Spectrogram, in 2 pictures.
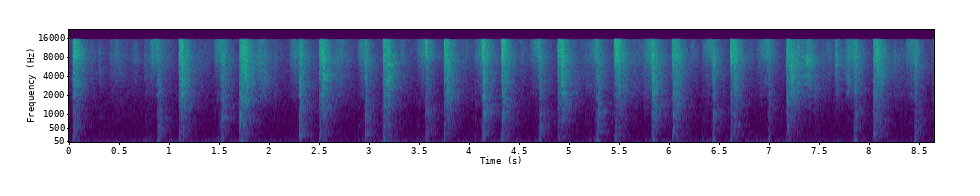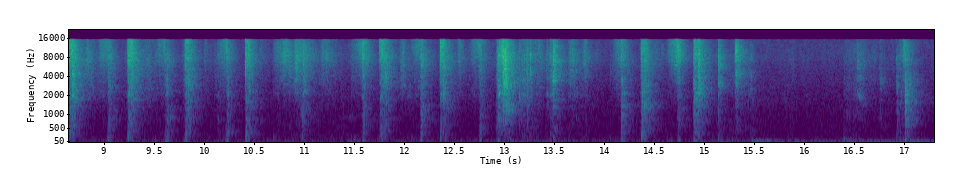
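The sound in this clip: Playing cards being shuffled and dealt: a long run of crisp, rapid clicks and snaps with bursts of riffling, fairly quiet overall and thinning out near the end.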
